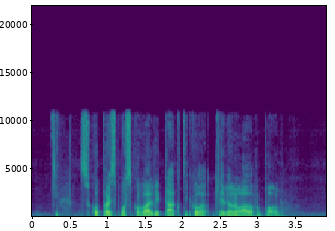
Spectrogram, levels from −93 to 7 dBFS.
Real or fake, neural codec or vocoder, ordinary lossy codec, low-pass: fake; codec, 24 kHz, 1.5 kbps, HILCodec; none; 10.8 kHz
